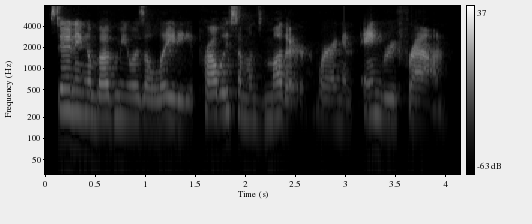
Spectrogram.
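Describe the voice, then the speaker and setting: A woman narrating a children's story aloud with expressive, scripted delivery. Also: mid-range voice, fairly quick.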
